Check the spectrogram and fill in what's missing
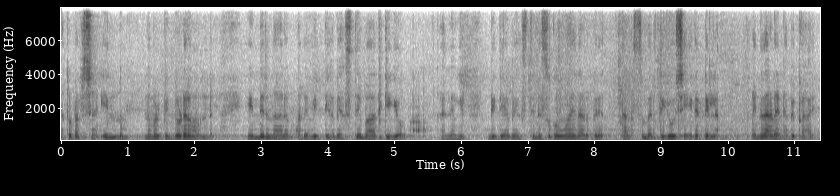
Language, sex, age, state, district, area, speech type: Malayalam, male, 18-30, Kerala, Idukki, rural, spontaneous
